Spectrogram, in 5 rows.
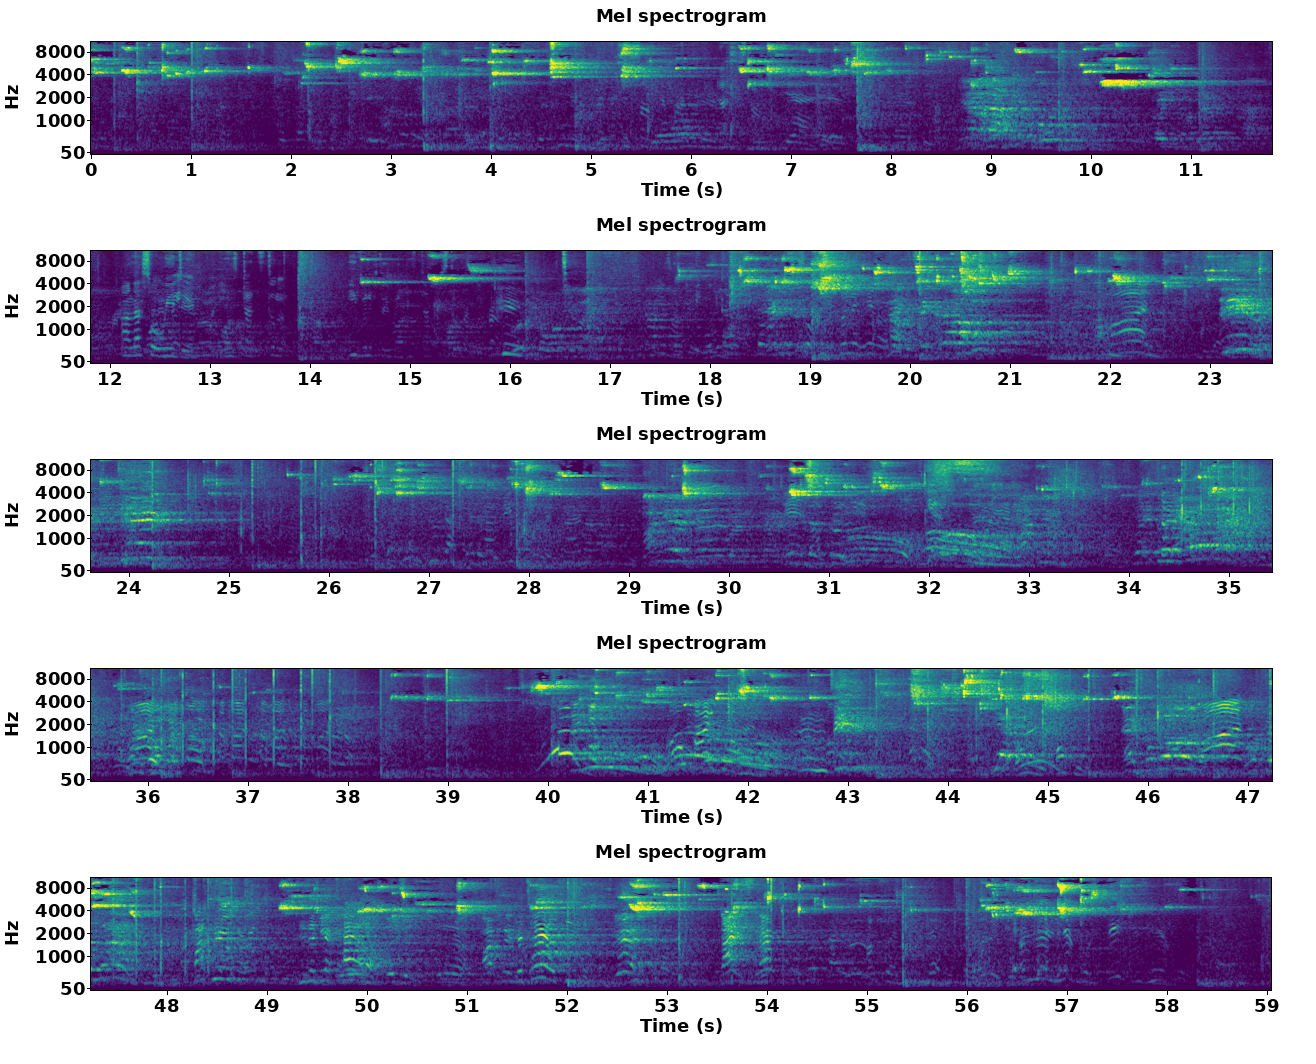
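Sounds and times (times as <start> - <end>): basketball bouncing on court: 0.2 - 1.3, 3.3 - 4.2, 7.6 - 8.0, 13.9 - 14.1, 24.2 - 28.2, 36.1 - 39.4, 55.3 - 56.4
players calling out: 39.8 - 55.6.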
